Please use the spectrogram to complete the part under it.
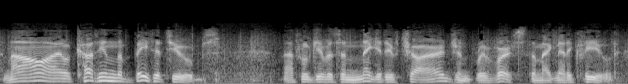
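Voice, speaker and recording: A man's voice: fairly low pitch, expressive, moderate pace, sharp tone. A man playing a middle-aged American professor in an old radio drama, patient, authoritative and a little secretive. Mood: calm, knowing. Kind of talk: 1950s radio drama acting. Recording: muffled, very noisy old radio recording.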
